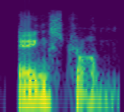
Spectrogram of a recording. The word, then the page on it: angstrom: American English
